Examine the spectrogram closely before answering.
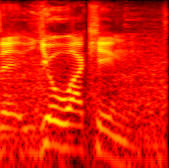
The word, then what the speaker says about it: Joakim: It's Joakim. So Joakim. It's different. We like saying all the letters in Sweden.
